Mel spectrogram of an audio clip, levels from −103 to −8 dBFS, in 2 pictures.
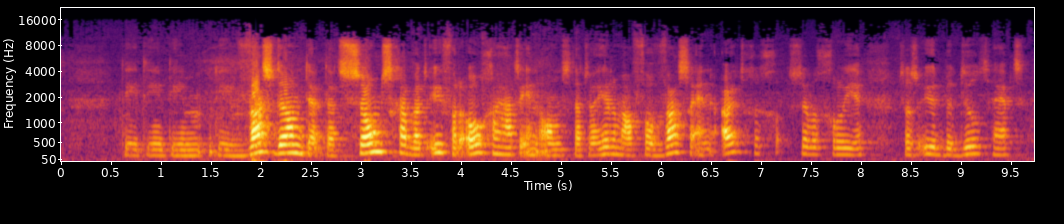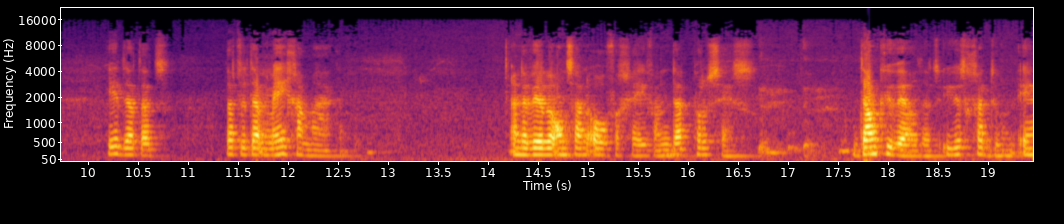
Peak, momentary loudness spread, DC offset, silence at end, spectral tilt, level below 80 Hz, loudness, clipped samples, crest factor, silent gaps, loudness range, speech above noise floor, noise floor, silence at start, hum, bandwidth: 0 dBFS; 20 LU; under 0.1%; 0 s; -4.5 dB/octave; -52 dBFS; -17 LUFS; under 0.1%; 18 dB; none; 10 LU; 29 dB; -47 dBFS; 0.65 s; none; 15 kHz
